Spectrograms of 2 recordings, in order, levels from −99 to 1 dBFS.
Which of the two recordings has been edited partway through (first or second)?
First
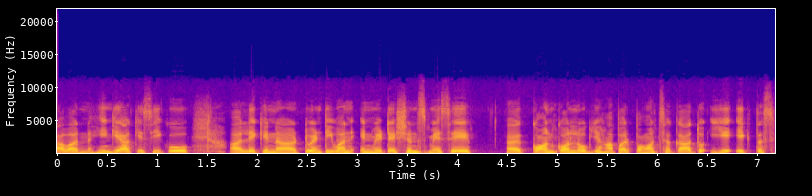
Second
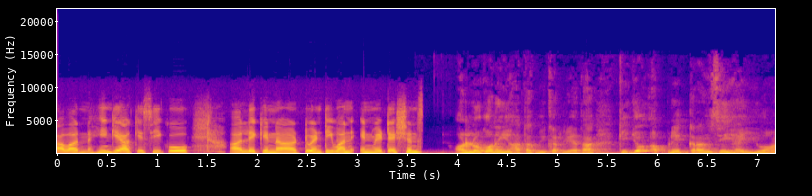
second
